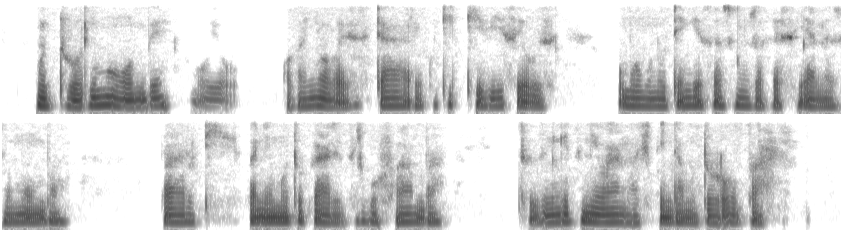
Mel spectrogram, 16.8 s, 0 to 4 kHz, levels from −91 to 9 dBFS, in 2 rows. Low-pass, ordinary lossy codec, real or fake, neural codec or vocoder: 3.6 kHz; Opus, 64 kbps; fake; vocoder, 44.1 kHz, 128 mel bands every 256 samples, BigVGAN v2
